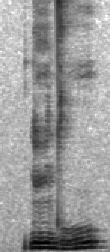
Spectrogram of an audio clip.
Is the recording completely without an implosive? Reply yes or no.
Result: no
